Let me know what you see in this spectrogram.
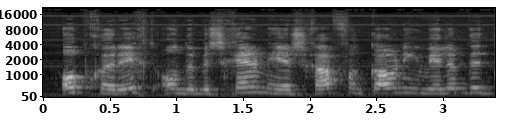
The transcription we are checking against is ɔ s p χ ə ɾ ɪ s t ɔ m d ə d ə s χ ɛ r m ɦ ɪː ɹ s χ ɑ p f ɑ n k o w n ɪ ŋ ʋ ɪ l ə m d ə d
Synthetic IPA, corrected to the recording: ɔ p χ ə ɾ ɪ χ t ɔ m d ə b ə s χ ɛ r m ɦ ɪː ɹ s χ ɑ p f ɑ n k o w n ɪ ŋ ʋ ɪ l ə m d ə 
